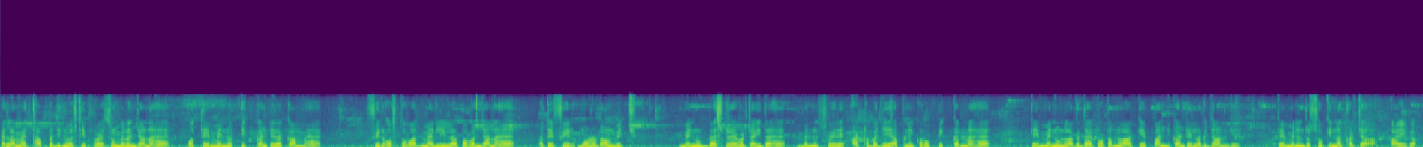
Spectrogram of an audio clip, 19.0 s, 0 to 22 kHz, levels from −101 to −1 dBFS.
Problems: constant background noise, background conversations at intervals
